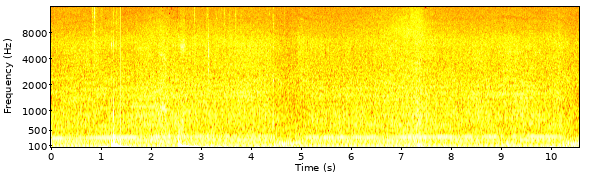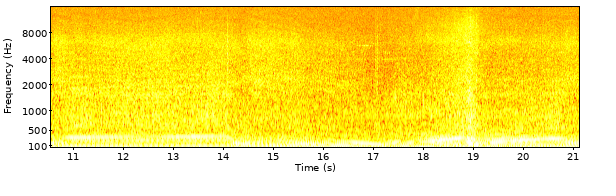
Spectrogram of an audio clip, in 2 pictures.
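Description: A car engine hums steadily, dropping in pitch with each gear change and revving up again.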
